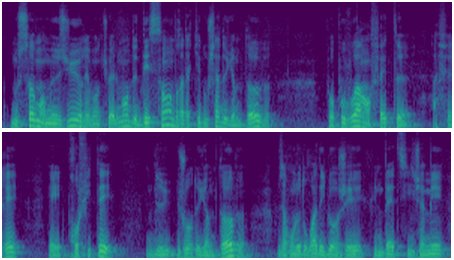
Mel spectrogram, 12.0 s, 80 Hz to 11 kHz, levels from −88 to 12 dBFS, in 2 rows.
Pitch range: 95-120 Hz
